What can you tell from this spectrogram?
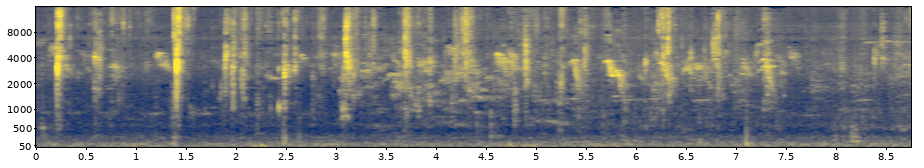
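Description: Small birds chirping again and again in short quick notes, mixed with the wet smacks and clicks of someone chewing a mouthful of food close by.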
